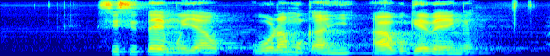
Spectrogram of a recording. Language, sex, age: Venda, male, 24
